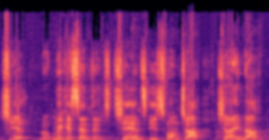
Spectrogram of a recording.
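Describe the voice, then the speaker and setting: A man's voice: sits high, a little slow. A man from Haiti with a Haitian Creole accent, a native Creole speaker, teaching a language class and repeating phrases and questions to prompt the students. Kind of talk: interactive classroom lesson.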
